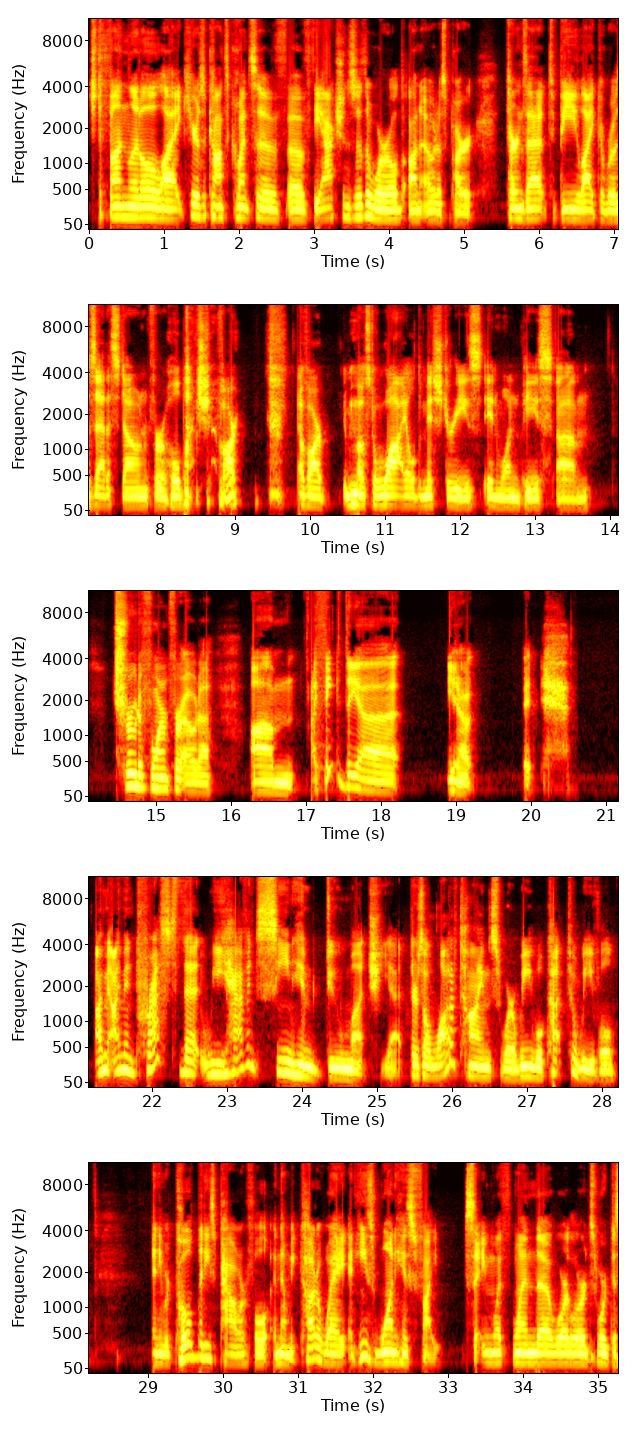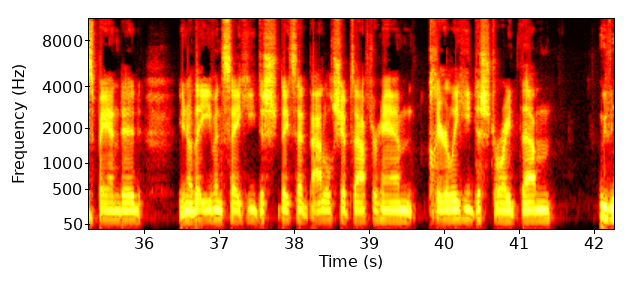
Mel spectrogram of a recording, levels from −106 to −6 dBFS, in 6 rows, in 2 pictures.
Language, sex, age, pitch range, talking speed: English, male, 20-39, 100-120 Hz, 165 wpm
